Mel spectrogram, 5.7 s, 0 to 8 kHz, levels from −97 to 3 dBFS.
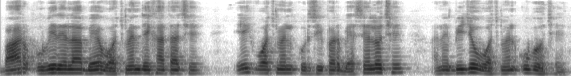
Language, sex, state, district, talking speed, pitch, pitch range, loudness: Gujarati, male, Gujarat, Valsad, 190 wpm, 135 Hz, 125-145 Hz, -18 LUFS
